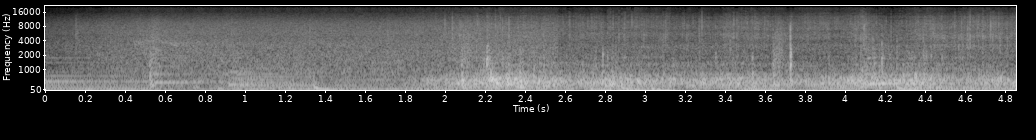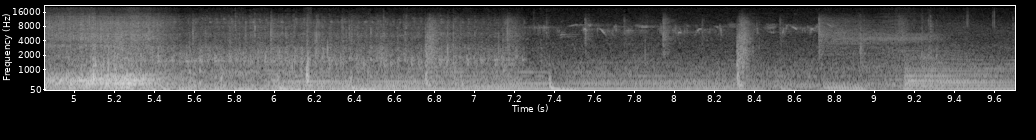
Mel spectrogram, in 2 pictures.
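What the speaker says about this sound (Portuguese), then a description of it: "e está de chuva" Rain falls outside a motorhome, a steady hiss and patter on the surface with a low rumbling background, louder in the middle stretch and easing toward the end, with no one talking.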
